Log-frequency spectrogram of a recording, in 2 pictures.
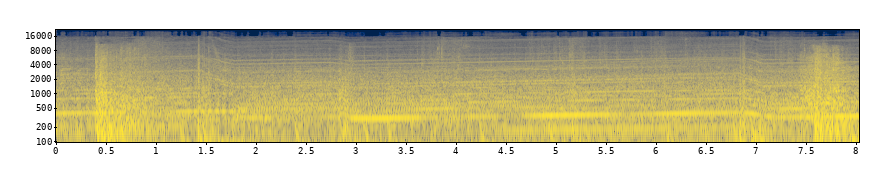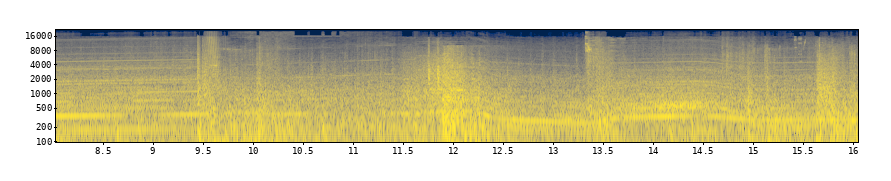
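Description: A car engine roars and revs continuously in a Batman video game, pitch climbing and dropping through gear shifts with several sharp bursts of impact or squeal, loud and close with no talk.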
